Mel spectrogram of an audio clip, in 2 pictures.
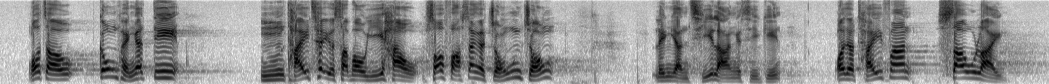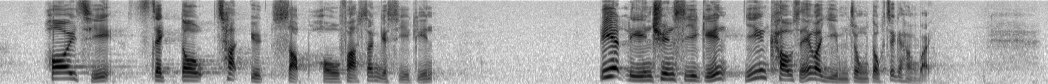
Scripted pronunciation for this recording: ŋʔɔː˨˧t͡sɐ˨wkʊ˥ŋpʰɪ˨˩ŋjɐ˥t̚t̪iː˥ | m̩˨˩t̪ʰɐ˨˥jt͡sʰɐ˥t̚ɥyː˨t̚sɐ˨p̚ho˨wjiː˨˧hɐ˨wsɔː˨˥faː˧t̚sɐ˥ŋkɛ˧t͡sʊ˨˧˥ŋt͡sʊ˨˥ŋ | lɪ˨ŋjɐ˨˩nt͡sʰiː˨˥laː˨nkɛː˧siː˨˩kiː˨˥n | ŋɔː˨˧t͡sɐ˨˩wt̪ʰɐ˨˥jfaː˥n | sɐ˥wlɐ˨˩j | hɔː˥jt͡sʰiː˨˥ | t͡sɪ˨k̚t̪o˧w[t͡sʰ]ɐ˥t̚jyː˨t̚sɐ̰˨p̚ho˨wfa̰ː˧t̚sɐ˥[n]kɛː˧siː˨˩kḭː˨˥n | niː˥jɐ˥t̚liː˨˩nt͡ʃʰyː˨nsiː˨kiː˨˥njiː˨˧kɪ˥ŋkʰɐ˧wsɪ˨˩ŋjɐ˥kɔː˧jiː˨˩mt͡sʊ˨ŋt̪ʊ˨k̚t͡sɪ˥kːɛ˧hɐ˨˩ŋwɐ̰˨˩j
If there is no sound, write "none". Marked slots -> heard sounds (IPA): t͡sʰ, ŋ

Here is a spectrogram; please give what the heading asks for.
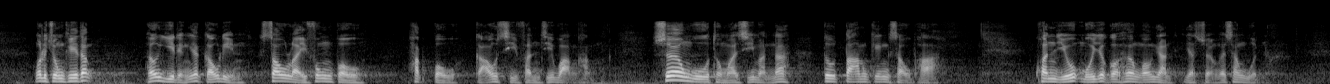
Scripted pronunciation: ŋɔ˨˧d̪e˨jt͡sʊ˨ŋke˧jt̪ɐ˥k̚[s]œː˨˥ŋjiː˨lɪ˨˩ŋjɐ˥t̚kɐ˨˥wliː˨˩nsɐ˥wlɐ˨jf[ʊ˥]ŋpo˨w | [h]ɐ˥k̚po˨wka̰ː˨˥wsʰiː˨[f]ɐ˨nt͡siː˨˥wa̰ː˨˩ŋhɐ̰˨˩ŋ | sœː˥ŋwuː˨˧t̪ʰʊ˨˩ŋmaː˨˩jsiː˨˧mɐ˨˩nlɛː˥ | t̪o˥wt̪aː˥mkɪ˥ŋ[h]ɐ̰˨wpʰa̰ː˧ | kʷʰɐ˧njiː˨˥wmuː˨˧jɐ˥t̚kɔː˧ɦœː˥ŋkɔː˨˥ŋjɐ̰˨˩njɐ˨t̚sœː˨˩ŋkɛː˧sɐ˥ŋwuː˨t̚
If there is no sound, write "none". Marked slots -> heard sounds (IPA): h, ʊ˥, h, f, s

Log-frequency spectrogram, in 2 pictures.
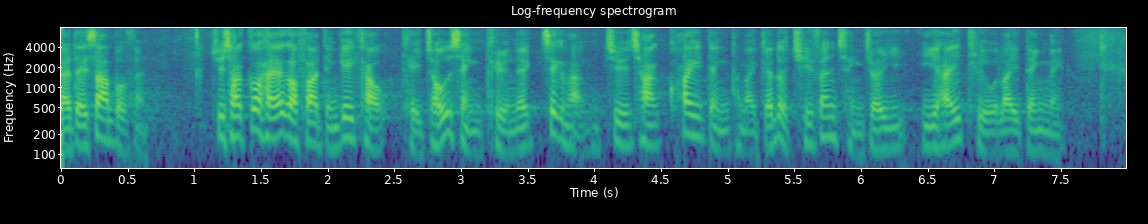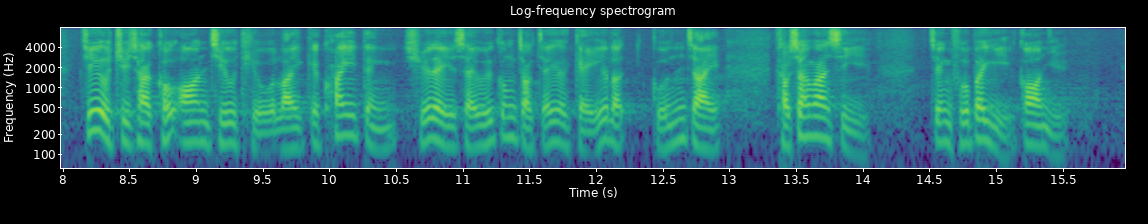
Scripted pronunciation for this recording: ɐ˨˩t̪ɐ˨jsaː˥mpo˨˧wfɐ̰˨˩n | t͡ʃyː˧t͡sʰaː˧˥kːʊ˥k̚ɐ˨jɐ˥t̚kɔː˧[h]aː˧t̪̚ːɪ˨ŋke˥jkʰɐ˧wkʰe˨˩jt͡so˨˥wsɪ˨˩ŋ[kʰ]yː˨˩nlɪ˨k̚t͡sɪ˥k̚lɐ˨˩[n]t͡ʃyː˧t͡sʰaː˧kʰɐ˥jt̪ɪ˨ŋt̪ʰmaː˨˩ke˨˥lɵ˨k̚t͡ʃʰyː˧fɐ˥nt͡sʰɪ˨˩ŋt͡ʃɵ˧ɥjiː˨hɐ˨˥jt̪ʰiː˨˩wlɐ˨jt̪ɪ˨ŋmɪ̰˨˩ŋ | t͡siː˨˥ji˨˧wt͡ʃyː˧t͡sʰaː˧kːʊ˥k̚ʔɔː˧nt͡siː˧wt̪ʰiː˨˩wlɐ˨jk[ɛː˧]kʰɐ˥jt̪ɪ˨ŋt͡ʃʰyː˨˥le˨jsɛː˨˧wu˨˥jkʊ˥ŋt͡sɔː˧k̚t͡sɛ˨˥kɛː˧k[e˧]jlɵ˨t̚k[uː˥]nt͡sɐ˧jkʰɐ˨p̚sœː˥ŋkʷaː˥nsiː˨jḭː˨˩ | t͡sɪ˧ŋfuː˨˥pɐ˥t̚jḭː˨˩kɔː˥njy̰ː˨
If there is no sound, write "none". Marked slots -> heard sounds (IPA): f, kʰ, ŋ, ɛː˧, e˨˥, uː˨˥

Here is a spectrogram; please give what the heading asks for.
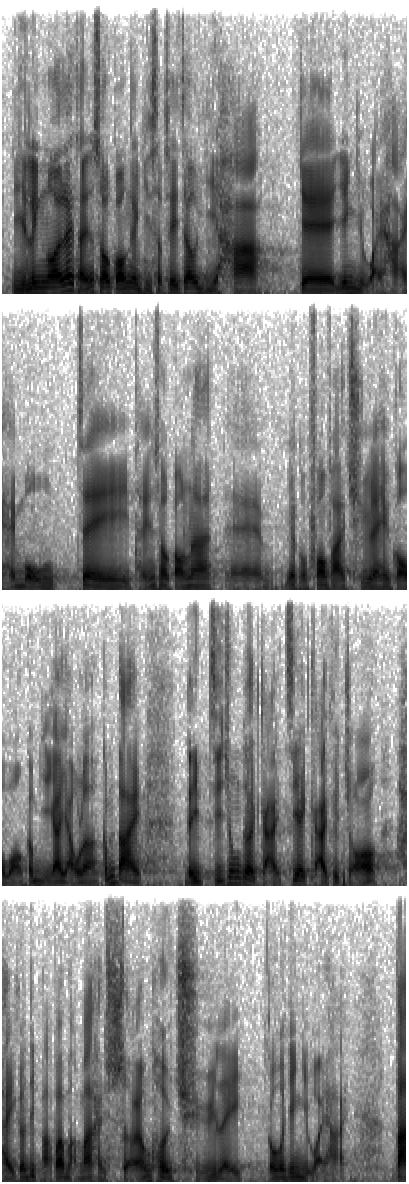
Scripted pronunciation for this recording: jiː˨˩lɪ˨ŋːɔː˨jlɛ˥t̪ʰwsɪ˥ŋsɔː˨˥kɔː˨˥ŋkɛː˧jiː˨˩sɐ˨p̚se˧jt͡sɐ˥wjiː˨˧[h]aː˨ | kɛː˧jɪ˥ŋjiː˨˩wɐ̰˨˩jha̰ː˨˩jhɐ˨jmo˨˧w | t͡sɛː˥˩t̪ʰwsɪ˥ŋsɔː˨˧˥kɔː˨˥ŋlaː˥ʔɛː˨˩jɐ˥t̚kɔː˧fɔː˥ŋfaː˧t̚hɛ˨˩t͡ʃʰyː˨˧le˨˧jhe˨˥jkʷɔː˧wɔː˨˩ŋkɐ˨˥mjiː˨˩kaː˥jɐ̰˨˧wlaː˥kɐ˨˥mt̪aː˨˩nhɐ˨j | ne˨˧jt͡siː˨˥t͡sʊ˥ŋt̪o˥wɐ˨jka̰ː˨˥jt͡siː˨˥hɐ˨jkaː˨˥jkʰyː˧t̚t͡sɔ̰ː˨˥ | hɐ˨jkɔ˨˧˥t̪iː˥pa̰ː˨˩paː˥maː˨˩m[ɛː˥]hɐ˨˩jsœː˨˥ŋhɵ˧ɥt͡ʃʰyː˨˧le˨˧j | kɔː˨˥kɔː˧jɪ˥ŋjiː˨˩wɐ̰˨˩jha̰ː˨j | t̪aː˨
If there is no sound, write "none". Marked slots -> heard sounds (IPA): h, aː˥

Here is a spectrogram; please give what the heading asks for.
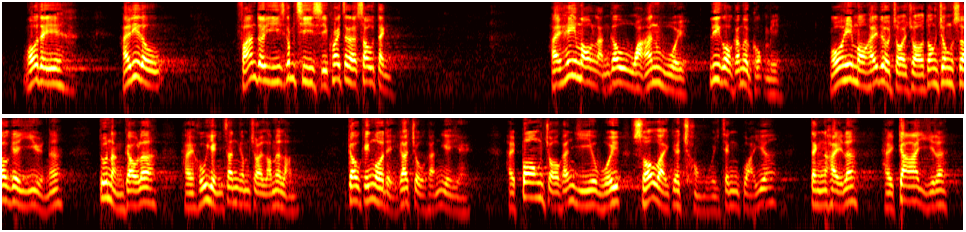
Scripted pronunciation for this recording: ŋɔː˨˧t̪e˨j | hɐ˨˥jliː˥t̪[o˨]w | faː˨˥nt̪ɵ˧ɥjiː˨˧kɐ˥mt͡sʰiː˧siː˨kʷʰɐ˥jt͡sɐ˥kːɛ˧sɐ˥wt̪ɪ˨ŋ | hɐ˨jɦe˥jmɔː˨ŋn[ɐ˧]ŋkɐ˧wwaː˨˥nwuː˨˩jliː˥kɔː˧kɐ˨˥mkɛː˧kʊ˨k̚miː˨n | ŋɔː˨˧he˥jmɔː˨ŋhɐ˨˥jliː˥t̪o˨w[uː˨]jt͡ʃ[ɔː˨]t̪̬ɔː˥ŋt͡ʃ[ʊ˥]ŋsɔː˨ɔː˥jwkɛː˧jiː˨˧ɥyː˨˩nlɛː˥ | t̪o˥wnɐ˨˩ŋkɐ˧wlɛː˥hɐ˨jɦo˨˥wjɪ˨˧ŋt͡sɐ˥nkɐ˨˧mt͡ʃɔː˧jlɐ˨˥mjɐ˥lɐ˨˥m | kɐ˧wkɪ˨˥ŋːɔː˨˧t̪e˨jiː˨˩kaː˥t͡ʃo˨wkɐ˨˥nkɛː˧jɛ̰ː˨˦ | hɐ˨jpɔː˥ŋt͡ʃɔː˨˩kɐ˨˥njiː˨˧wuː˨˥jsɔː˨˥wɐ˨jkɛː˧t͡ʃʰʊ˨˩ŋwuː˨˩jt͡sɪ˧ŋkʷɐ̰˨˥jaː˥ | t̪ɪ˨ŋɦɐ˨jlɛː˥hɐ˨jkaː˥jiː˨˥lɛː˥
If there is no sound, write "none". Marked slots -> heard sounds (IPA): o˨, ɐ˨˩, ɔː˨, ɔː˨, ʊ˥

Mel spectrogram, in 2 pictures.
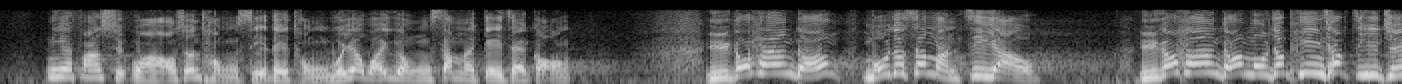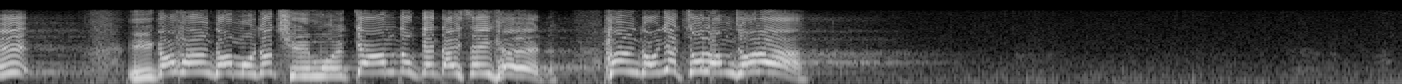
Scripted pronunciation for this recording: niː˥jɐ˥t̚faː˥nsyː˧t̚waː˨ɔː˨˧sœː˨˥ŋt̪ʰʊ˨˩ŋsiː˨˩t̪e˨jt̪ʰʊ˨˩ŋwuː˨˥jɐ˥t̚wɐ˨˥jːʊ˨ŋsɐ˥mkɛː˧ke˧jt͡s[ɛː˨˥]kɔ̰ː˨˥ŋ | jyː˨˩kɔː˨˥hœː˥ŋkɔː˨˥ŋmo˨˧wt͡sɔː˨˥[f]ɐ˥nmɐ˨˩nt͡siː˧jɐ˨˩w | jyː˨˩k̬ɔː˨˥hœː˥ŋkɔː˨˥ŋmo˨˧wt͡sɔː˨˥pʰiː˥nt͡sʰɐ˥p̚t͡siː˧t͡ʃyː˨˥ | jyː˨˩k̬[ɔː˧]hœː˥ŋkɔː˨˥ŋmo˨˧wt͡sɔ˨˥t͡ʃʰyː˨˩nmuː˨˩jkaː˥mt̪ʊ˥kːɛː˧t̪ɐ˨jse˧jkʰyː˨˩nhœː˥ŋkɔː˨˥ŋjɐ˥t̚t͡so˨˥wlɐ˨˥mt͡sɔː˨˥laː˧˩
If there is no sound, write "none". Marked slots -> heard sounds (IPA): ɛː˨˥, s, ɔː˨˥

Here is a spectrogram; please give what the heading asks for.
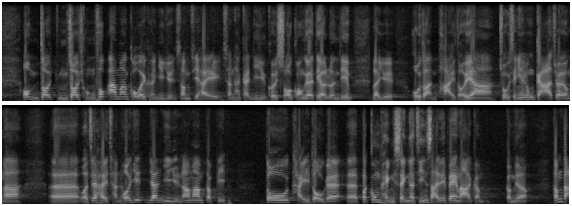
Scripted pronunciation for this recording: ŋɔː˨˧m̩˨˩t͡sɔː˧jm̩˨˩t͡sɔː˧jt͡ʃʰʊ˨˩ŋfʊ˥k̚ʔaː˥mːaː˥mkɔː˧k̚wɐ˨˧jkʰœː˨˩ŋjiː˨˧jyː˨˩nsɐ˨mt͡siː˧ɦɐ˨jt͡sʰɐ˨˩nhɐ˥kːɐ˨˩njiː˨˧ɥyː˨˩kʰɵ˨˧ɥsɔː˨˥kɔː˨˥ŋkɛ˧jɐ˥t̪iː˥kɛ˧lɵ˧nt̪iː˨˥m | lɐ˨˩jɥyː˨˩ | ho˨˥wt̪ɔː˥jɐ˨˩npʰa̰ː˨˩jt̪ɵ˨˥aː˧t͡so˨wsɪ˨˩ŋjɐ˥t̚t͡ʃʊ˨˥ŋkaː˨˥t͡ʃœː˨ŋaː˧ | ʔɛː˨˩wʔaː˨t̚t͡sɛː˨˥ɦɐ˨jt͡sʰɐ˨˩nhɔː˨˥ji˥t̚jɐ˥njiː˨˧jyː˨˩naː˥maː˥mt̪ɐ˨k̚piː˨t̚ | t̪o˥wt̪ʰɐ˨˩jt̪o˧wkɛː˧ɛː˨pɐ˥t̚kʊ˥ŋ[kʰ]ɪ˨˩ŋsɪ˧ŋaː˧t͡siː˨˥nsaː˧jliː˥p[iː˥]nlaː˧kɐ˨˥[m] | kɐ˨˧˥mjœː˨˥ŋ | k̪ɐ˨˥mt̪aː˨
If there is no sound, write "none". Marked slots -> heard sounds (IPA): pʰ, ɛː˥, m

